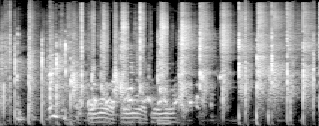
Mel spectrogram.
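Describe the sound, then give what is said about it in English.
Sharp, forceful hand claps land in an uneven rapid series, loud, with a voice briefly sounding a drawn-out tone in the middle. “That clap was aggressive.”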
